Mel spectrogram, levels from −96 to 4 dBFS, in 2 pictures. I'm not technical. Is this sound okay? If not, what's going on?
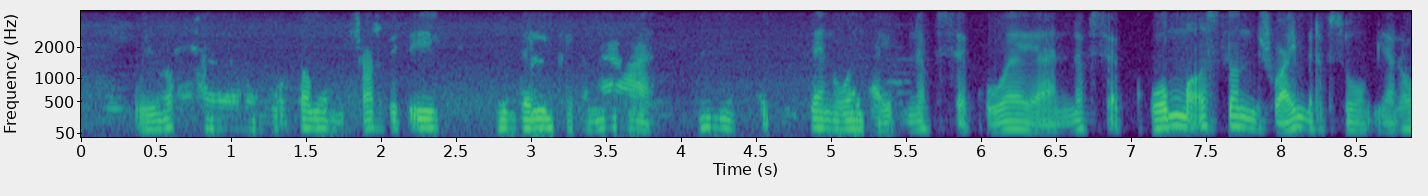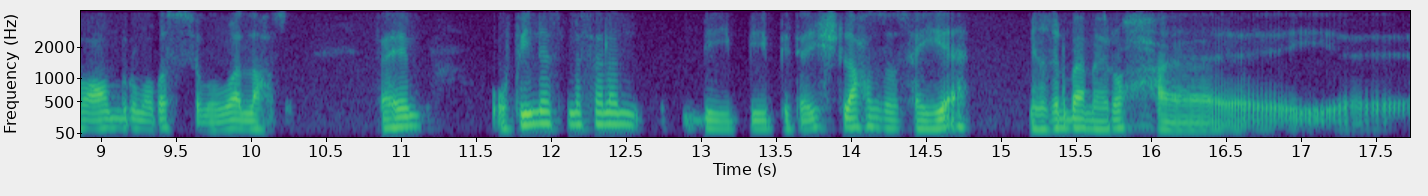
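No. Faint traces of the other side's voice leaking through appear at 0.0–0.39, 1.19–2.9, 3.83–5.1 and 5.42–5.54 seconds, likely from loudspeaker echo the call's echo canceller failed to remove. The main talker's speech is also suppressed in double talk between 0.5 and 3.67 seconds and again from 4.1 to 5.38 seconds: likely while both sides speak at once, the talker's voice dips. The second dip is deeper. The phone-quality sound, with nothing above 4 kHz, comes from the normal call path.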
